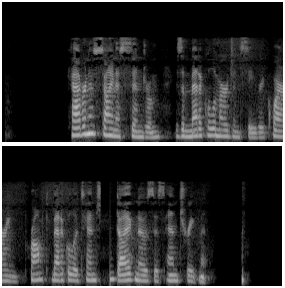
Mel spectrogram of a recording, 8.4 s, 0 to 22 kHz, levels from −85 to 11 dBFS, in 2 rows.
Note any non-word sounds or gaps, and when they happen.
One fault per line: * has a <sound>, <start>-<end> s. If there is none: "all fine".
* has a dropout, 5.7-5.8 s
